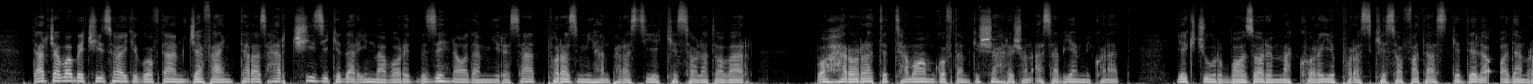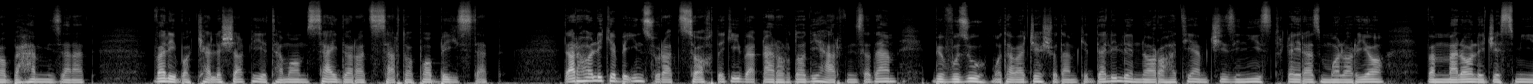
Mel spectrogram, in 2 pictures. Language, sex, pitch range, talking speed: Persian, male, 105-120 Hz, 160 wpm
